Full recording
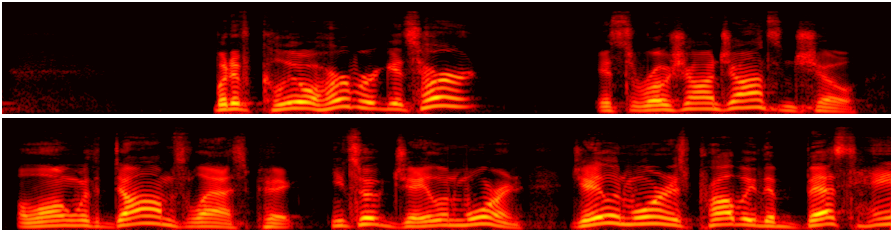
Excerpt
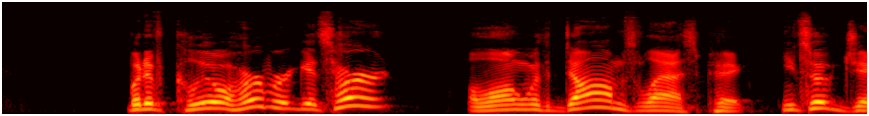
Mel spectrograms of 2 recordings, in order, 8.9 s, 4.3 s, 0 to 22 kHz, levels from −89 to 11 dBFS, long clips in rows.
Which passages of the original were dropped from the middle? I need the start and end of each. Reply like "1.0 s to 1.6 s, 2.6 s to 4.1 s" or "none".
2.7 s to 4.4 s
